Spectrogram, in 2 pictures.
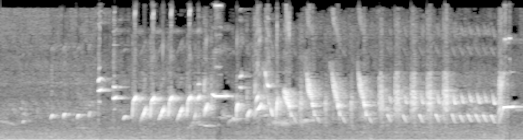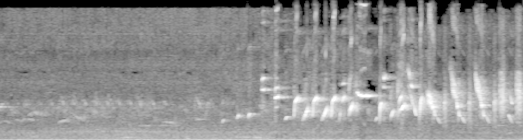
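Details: Goldfinch singing on the trees: two long bursts of fast, high tinkling trills and buzzy twitters separated by a pause of about three seconds, over a low steady hum.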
